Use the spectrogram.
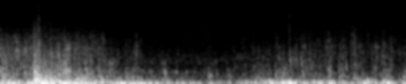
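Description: A heavy, booming thud hits early, then a deep rumbling crash rolls on for several seconds as the giant Sun Temple creature stomps his foot into the ground, shaking it.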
